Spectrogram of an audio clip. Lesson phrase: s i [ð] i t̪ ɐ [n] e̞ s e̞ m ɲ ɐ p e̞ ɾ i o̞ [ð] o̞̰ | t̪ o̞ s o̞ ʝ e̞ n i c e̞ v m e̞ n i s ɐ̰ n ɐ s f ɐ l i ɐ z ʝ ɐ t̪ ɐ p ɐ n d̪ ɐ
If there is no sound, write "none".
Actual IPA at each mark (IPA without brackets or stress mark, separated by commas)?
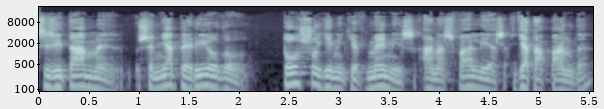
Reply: z, m, ð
